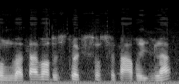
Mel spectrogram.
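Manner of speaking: ordinary talk, nothing marked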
